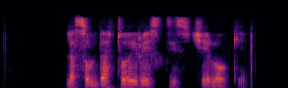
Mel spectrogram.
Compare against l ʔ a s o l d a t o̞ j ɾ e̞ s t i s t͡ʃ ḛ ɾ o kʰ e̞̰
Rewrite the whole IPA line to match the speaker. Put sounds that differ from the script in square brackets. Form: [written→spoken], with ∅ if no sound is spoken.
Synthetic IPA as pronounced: l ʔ a s o l d a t o̞ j ɾ e̞ s t i s t͡ʃ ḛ [ɾ→l] o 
